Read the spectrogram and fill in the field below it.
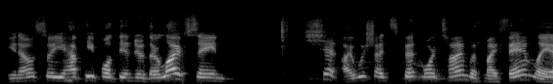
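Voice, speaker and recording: Music plays in the background as a man with an American accent talks in a high pitch with lively intonation. The sound is dry and close, with no echo. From San Francisco Bay Area, California. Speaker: yoga and meditation teacher. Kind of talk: interview answer. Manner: casual, warm.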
